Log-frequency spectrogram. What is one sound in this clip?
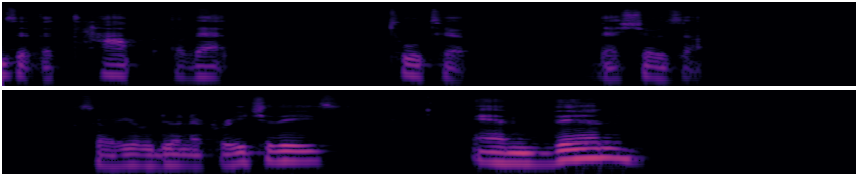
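A middle-aged man talks calmly and closely into a microphone.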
